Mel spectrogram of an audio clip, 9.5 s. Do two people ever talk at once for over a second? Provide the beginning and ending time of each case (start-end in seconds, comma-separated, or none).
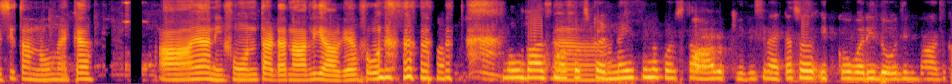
none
